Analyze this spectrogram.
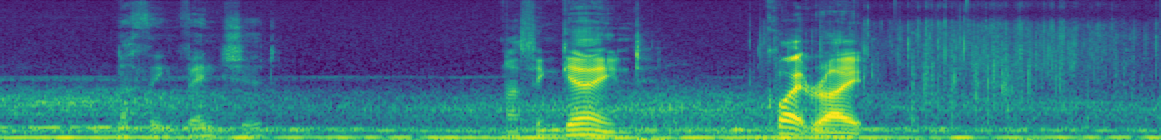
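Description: Footsteps crunch on a rocky floor.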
